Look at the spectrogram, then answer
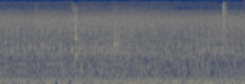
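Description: Hawker Typhoon Mk Ib propeller aircraft engine in War Thunder, a faint, steady droning hum held evenly at a distance with no talk.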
